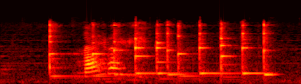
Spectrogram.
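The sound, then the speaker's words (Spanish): A mobile phone ringtone plays a bright electronic melody of about a dozen quick, evenly spaced tonal notes, fairly loud, with no talking over it. “Eh, vamos a, silenciar mi, mi teléfono, que no me, no me molesten.”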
